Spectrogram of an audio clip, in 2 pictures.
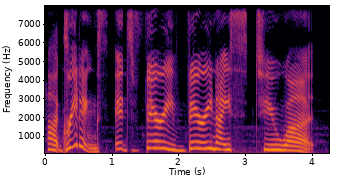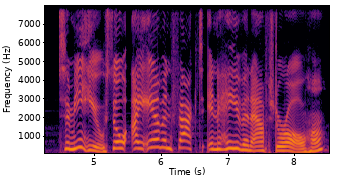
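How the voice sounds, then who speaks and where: Casting: woman let's player, higher-pitched, improvising in character, chatty, halting, overly polite, dry studio-close sound. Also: big pitch swings, no echo. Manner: chatty, hesitant, awkwardly polite. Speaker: let's play streamer. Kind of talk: improvised in-character game role play.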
